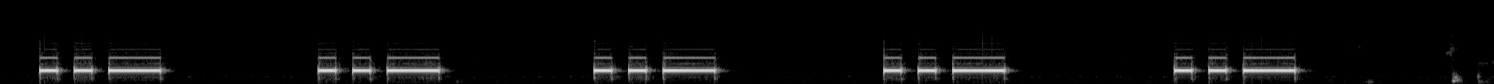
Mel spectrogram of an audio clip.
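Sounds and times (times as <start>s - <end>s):
Morse code letter U as mid-pitched tone: 0.4s - 1.6s, 3.2s - 4.4s, 6.0s - 7.2s, 8.8s - 10.1s, 11.8s - 13.0s.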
